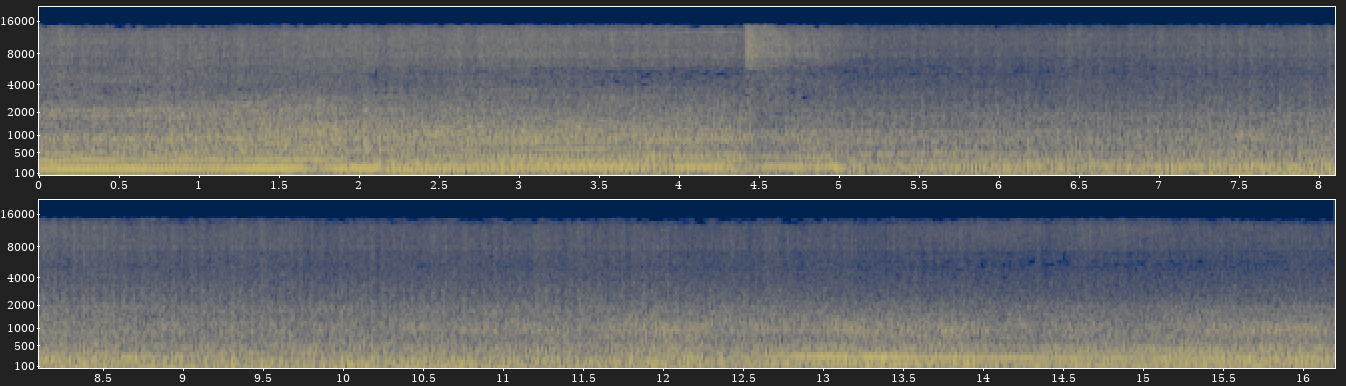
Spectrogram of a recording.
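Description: Road and wind noise rush past steadily.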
